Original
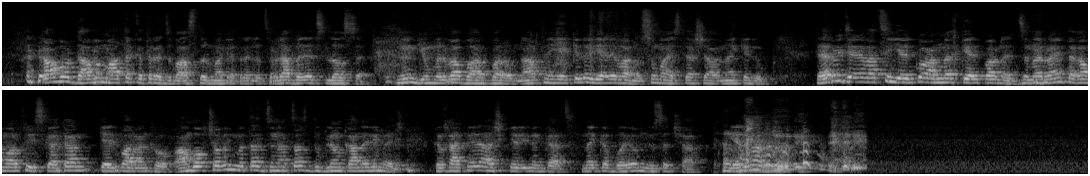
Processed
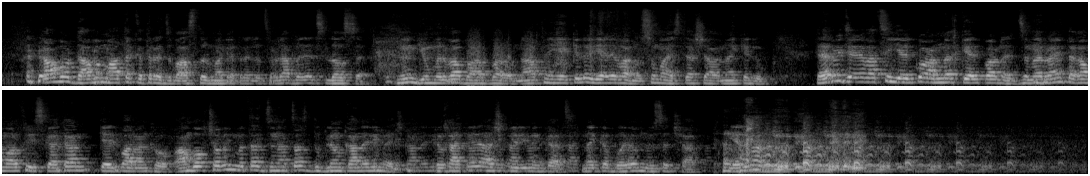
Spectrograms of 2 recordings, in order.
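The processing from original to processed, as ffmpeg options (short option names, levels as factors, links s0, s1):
-filter_complex "[0:a]asettb=1/sr,asplit=3[s0][s1][s2];[s0]atrim=end=2.354[s3];[s1]atrim=start=2.35:end=3.3,asetpts=PTS-STARTPTS,afade=t=in:d=0.004:c=qsin,afade=t=out:st=0.946:d=0.004:c=qsin,acompressor=threshold=0.02:ratio=1.5:attack=3.2:release=140:knee=1:detection=peak[s4];[s2]atrim=start=3.296[s5];[s3][s4]acrossfade=d=0.004:c1=hsin:c2=qsin[s6];[s6][s5]acrossfade=d=0.004:c1=qsin:c2=hsin,asettb=1/sr,asplit=3[s7][s8][s9];[s7]atrim=end=4.604[s10];[s8]atrim=start=4.6:end=5.39,asetpts=PTS-STARTPTS,afade=t=in:d=0.004:c=qsin,afade=t=out:st=0.786:d=0.004:c=qsin,asoftclip=type=hard:threshold=0.0596[s11];[s9]atrim=start=5.386[s12];[s10][s11]acrossfade=d=0.004:c1=hsin:c2=qsin[s13];[s13][s12]acrossfade=d=0.004:c1=qsin:c2=hsin,asplit=2[s14][s15];[s15]afade=t=in:st=14.3:d=0.01,afade=t=out:st=15.45:d=0.01,aecho=0:1:590|1180|1770|2360|2950|3540|4130|4720|5310|5900:0.281838|0.197287|0.138101|0.0966705|0.0676694|0.0473686|0.033158|0.0232106|0.0162474|0.0113732[s16];[s14][s16]amix=inputs=2:normalize=0,asplit=2[s17][s18];[s18]afade=t=in:st=18.36:d=0.01,afade=t=out:st=18.97:d=0.01,aecho=0:1:510|1020|1530|2040|2550|3060|3570:0.630957|0.347027|0.190865|0.104976|0.0577365|0.0317551|0.0174653[s19];[s17][s19]amix=inputs=2:normalize=0"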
